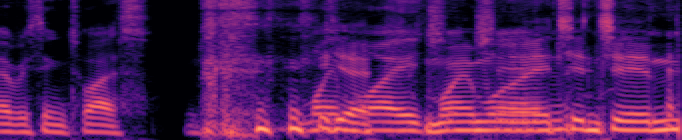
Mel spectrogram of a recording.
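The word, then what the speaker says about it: moin moin: And it's moi moi with an N, but you don't really pronounce the N because a lot of Nigerian have silent letters like G's and stuff.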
